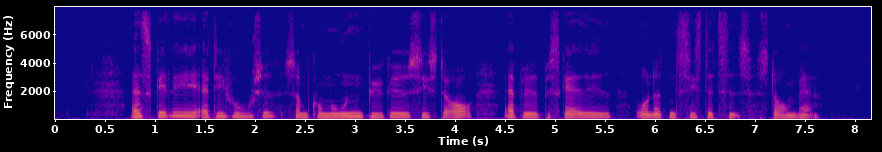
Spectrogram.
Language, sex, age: Danish, female, 64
